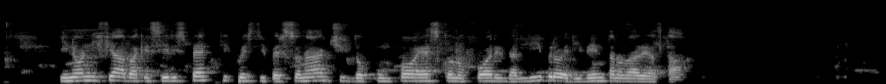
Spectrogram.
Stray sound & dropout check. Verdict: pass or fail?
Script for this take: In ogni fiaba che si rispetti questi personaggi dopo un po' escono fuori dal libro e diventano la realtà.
pass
